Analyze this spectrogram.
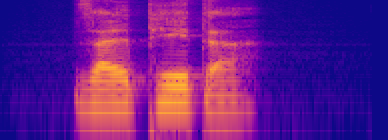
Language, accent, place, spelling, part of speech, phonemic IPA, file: German, Germany, Berlin, Salpeter, noun, /zalˈpeːtɐ/, De-Salpeter.ogg
- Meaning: niter, saltpeter (US); nitre, saltpetre (UK)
